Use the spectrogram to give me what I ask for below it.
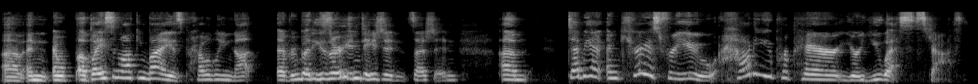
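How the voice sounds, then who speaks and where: A woman moderating a webinar panel, affirming answers and asking friendly follow-up questions over a video call. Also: medium pitch. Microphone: video call mic.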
